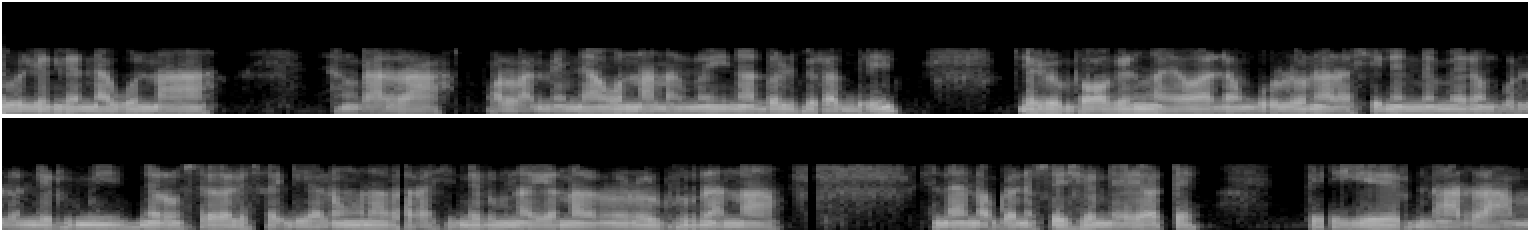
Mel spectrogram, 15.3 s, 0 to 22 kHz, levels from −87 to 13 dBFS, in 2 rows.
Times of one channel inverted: none

